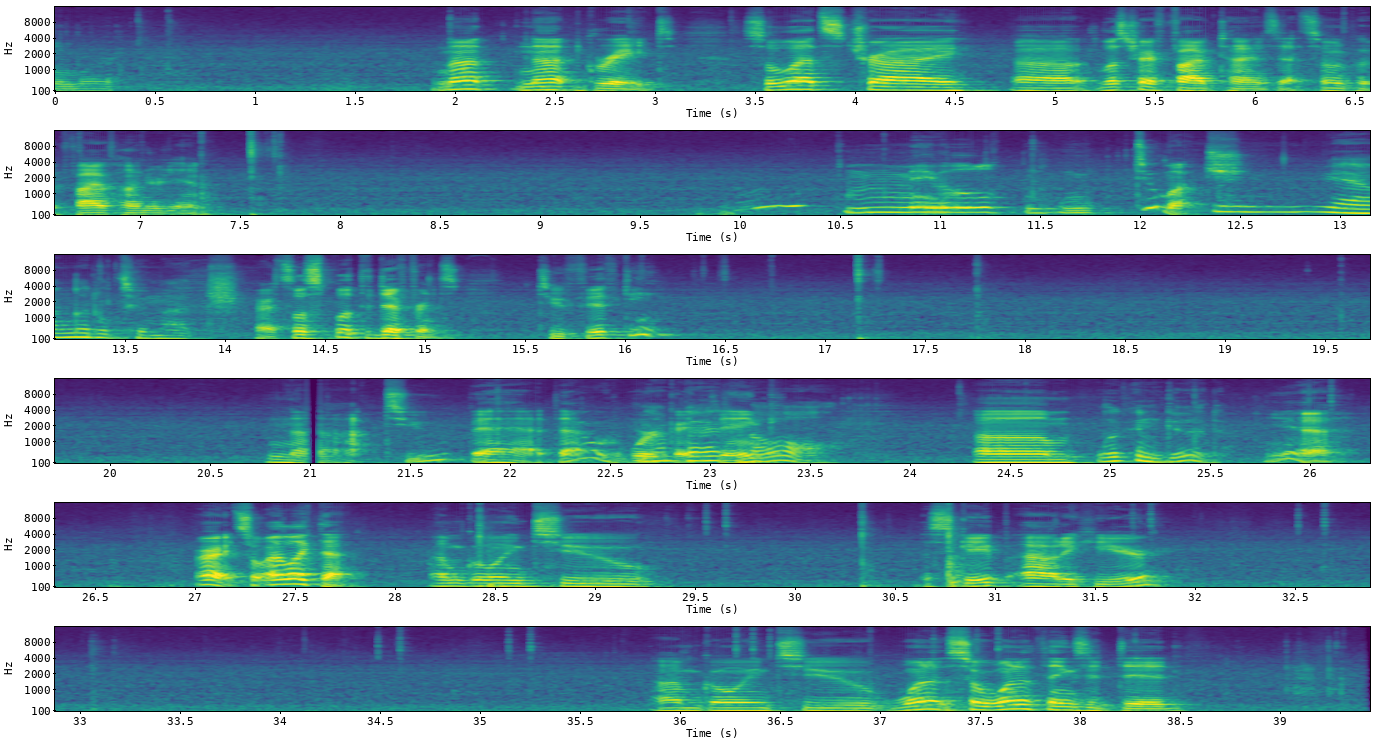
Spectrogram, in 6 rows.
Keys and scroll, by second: 5.9-7.4 typing, 15.6-17.0 typing, 28.5 Escape, 30.4 Escape, 30.9 Escape, 34.2 space, 39.2 m.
